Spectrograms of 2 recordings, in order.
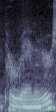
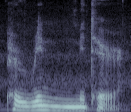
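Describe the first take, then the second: First: The second syllable sounds like 'ram'. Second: The second syllable sounds like 'rim'. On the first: The speaker calls it wrong. "I say parameter" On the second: The speaker calls it right. "I think that's a better pronunciation"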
